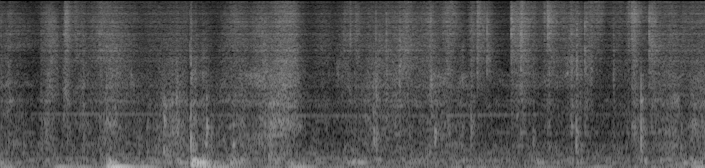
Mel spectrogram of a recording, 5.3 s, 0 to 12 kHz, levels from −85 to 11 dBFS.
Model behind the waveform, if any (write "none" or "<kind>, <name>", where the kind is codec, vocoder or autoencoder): autoencoder, DAC-VAE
